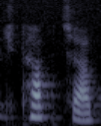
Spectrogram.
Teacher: B samiti P samitinə çevrilir. Tələffüz zaman səs düşümü olur.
